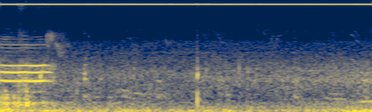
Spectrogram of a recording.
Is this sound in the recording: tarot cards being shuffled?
no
